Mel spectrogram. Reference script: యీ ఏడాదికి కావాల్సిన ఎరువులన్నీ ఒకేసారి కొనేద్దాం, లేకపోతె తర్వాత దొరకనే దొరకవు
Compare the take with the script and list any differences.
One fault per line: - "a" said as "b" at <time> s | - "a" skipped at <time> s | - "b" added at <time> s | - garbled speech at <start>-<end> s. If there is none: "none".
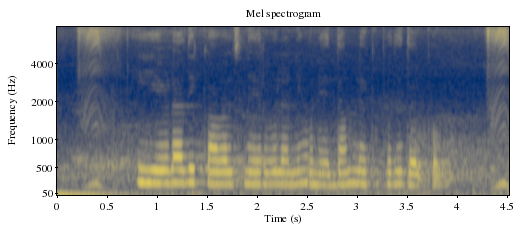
- "ఒకేసారి" skipped at 2.5 s
- "తర్వాత దొరకనే" skipped at 3.4 s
